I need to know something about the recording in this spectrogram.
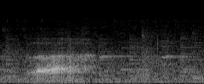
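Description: Light background music with steady, jingle-like notes. About half a second in, a short wavering vocal sound rises over it for about half a second.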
